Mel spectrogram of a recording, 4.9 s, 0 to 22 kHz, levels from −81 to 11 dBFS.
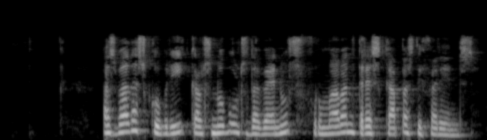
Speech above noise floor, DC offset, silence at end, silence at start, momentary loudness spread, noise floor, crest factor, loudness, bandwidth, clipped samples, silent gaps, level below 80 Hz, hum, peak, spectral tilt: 48 dB; under 0.1%; 0.15 s; 1.05 s; 6 LU; -69 dBFS; 16 dB; -21 LUFS; 8 kHz; under 0.1%; none; -60 dBFS; none; -6 dBFS; -5 dB/octave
